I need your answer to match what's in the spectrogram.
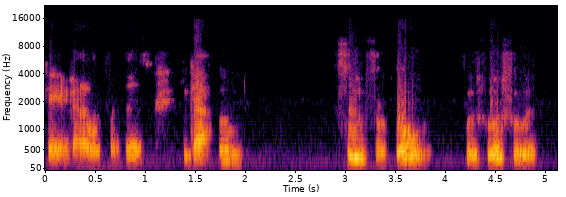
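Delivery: muttering quietly under the breath. Describing a character on a mission, acting out them talking to themselves. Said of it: "just like talking to themselves".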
